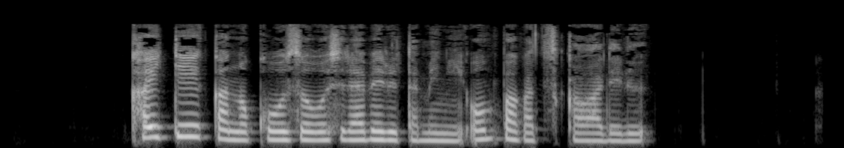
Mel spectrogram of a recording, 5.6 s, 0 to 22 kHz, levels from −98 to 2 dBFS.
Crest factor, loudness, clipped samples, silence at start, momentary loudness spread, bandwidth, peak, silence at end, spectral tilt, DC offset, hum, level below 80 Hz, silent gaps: 20 dB; -25 LUFS; under 0.1%; 0.9 s; 8 LU; 11.5 kHz; -6 dBFS; 1.35 s; -4 dB/octave; under 0.1%; none; -78 dBFS; none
